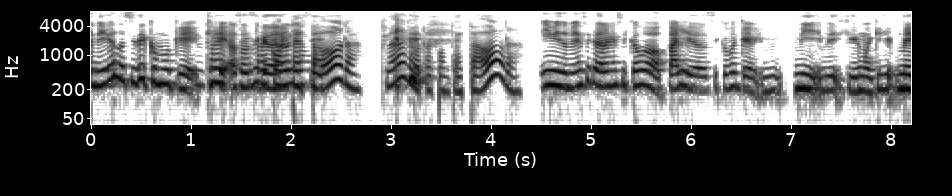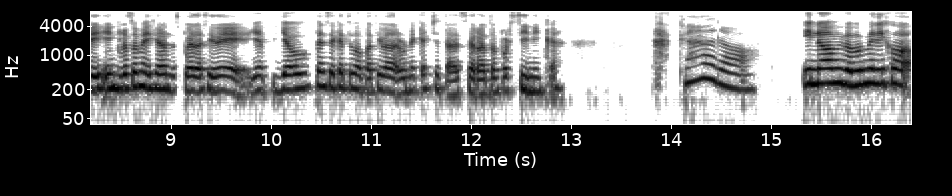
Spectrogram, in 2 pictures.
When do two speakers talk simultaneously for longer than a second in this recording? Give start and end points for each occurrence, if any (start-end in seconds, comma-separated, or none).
1.2-2.4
